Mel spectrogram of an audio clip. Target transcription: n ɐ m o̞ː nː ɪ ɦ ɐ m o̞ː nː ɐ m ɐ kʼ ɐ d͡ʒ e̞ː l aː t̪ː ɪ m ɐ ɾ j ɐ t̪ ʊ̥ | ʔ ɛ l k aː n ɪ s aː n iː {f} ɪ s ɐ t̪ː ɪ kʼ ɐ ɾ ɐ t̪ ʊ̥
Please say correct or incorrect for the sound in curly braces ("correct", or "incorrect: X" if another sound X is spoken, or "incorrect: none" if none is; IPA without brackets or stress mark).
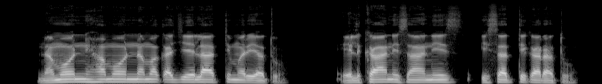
incorrect: s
